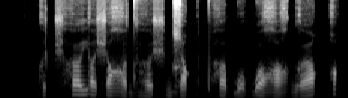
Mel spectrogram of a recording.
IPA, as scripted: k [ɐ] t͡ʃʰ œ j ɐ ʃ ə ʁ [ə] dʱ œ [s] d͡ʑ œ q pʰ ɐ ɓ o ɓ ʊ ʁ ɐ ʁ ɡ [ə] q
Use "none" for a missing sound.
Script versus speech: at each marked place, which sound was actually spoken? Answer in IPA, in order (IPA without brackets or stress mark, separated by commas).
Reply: ə, ə, ʃ, œ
